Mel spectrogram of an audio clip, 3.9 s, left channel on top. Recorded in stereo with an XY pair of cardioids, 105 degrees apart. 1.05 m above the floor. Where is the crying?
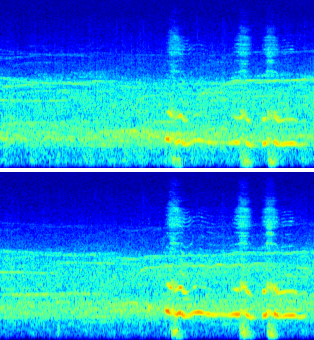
60° right, 1.8 m.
